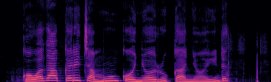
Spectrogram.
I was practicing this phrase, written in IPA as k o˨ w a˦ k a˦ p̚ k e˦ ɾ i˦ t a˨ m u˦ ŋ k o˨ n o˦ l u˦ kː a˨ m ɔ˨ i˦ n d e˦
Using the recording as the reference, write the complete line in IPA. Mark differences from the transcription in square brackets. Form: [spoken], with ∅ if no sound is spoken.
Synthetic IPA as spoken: k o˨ w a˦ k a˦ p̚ k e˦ ɾ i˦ [t͡ʃ] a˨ m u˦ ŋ k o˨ [ɲ] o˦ [ɾ] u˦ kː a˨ [ɲ] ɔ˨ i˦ n d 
